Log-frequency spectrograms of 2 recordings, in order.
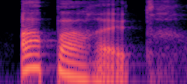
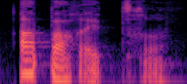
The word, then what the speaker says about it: apparaître: Apparaître. Okay, so exactly the same situation here with this circonflex. You don't pronounce it. Remember to write it, but you don't pronounce it. Apparaître.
